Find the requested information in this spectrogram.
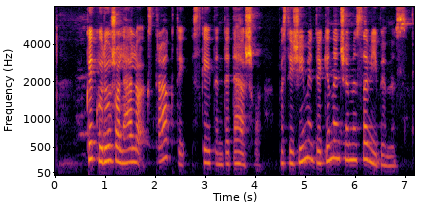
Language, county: Lithuanian, Vilnius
